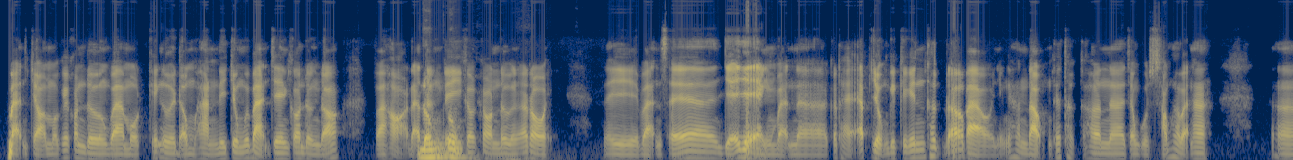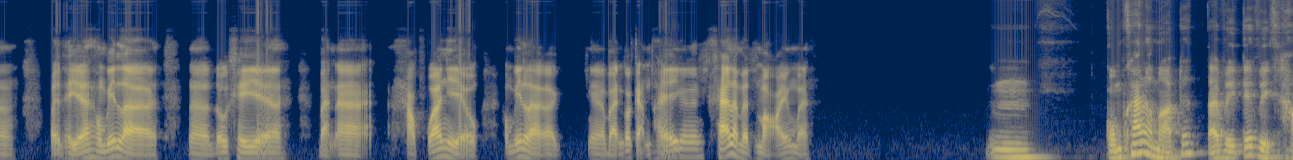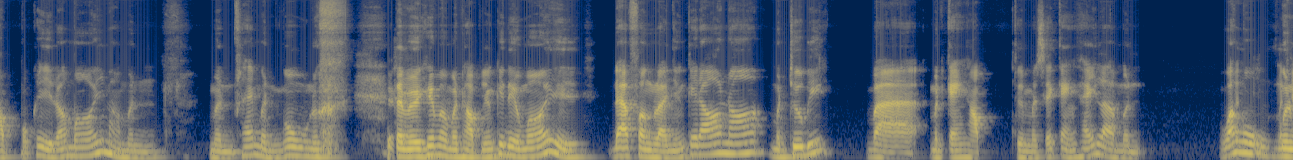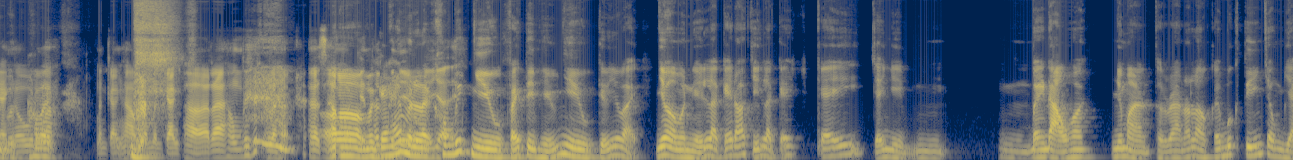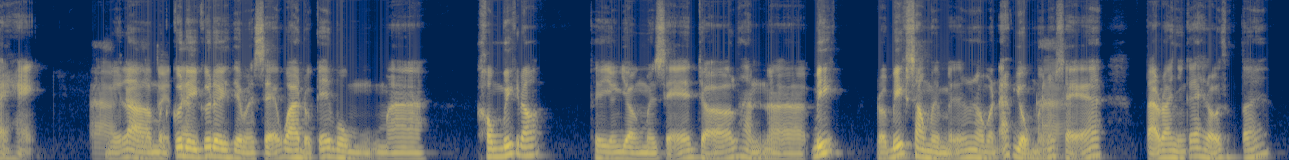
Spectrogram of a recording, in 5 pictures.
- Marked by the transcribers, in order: other background noise; distorted speech; laughing while speaking: "nữa"; laugh; laugh; laughing while speaking: "ờ"; tapping; laughing while speaking: "hông biết là, ờ"; laughing while speaking: "vậy?"
- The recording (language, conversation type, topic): Vietnamese, podcast, Bạn biến kiến thức mình học được thành hành động cụ thể như thế nào?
